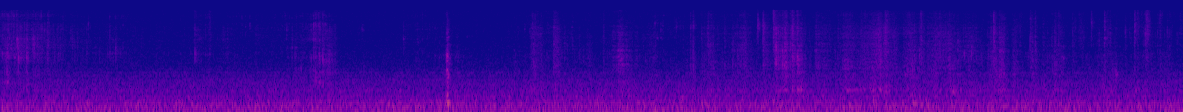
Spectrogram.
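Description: Mouth-close chewing of a bite of fried chicken tender: soft crunching of the breading and scattered wet mouth clicks, over a steady low rumble.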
